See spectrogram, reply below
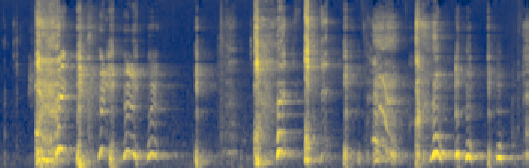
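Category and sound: human body sound, coughing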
